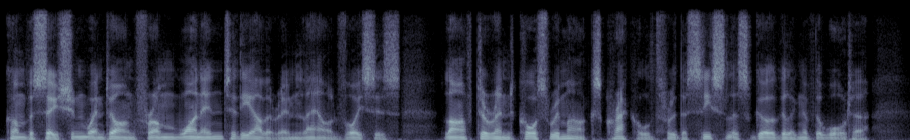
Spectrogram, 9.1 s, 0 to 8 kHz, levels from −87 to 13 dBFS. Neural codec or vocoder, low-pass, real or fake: codec, 16 kHz, 0.8 kbps, ZipCodec; 7.2 kHz; fake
